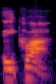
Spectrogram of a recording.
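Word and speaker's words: éclat: e-cl, which really is a French term that's originally pronounced a clot where the cute accent is over the uh, e.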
